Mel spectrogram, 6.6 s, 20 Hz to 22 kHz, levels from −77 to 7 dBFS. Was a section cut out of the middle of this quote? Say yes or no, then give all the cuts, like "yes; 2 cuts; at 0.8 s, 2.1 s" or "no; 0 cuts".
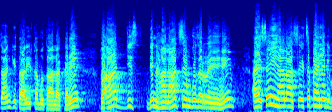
no; 0 cuts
